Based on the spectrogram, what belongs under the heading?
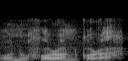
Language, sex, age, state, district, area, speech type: Assamese, male, 30-45, Assam, Biswanath, rural, read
